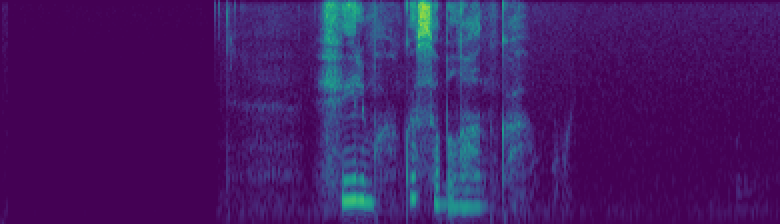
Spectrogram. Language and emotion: Russian, sad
